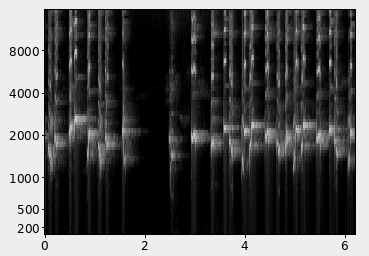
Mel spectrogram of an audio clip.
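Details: Yellow-vented bulbul in ropelan song for training and luring wild birds: rapid whistled warbles, a half-second gap, then a resumed fast, even run of liquid notes.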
